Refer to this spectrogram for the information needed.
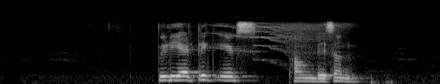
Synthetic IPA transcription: piɽijaʈrikeʈspʰawɳɖesʰʌn

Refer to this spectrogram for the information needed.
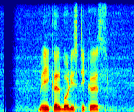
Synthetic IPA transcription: ʋḛɦikəlbɔɖisʈikəɾs

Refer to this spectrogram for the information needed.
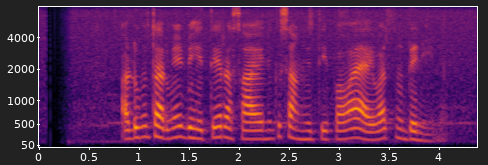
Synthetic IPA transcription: a̰ɖumət̪armeːbeɦet̪eːɾasaːjənikəsaŋrit̪ipaʋaæjʋat̪nubeniːmə̰

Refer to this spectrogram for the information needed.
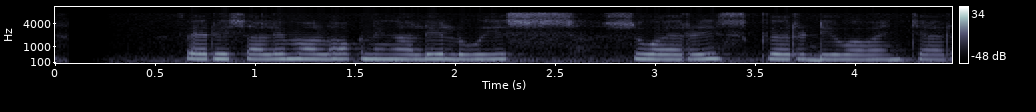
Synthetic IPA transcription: fɛɾisalimɔlhɔk̚niŋaliluisːuaɾiskɨrdiwawaɲt͡ʃaɾa

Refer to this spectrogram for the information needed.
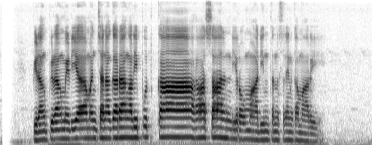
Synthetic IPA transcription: piɾaŋpiɾaŋmediamaɲt͡ʃanaɡaɾaŋaliput̪̚kaɦasandiɾomadint̪ənsɾɛnkamaɾi

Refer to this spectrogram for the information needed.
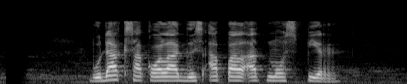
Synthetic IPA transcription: budak̚sakolaɡəsapalat̪̚mɔspir

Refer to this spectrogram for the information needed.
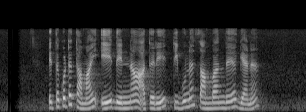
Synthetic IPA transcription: et̪əkoʈət̪ɐmɐjiʔeːd̪enːaːɐ̰t̪əɾeːt̪ibunəsɐmbɐnd̪əjəɡænə

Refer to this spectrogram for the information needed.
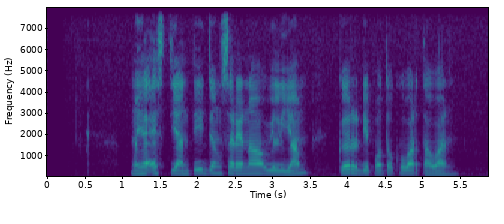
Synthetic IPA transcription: majaɛst̪iant̪id͡ʒɨŋsɛɾɛnawiliam | kɨrdipɔt̪ɔkuwart̪awan

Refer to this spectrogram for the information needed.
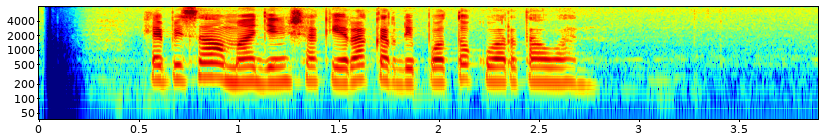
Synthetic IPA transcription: hepisalmad͡ʒɨŋʃakiɾakɨrdipɔt̪ɔkəwart̪awan

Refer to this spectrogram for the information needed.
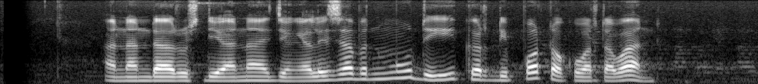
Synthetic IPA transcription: ʔanandaɾʊsdianad͡ʒɨŋelis̬abət̪̚mudikɨrdipɔt̪ɔkəwart̪awan

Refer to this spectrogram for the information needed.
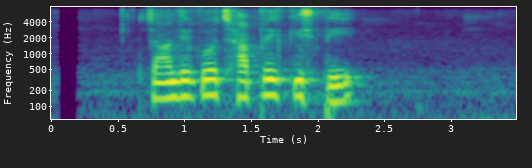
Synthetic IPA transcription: t͡sãd̪ikot͡sʰaprikist̪i

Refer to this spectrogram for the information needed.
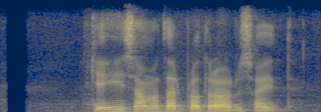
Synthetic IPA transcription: keɦisʌmat͡sarprʌt̪rʌɦʌɾusʌɦit̪

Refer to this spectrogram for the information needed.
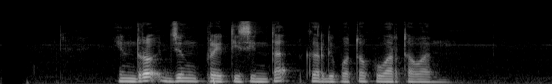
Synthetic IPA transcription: ʔindɾɔʔd͡ʒɨŋpɾet̪isint̪aʔkɨrdipɔt̪ɔkuwart̪awan

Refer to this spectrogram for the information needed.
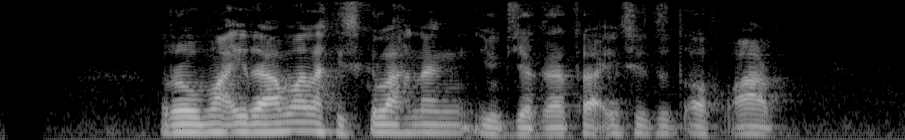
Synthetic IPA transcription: romaiɾamalaɡ̥isə̥kolahnaŋjʊk̚dʒ̥a̤kart̪aʔinst̪it̪ut̪ɔfart̪̚

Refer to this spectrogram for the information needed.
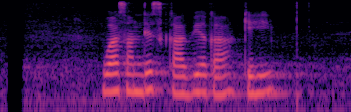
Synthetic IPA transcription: wasʌnd̪eskabjʌkakeɦi

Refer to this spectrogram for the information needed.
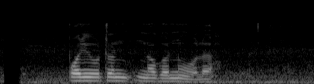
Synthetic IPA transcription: pʌɾiwʌʈʌnːʌɡʌrnuɦola

